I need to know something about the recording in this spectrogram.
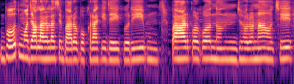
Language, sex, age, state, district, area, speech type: Odia, female, 30-45, Odisha, Bargarh, urban, spontaneous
